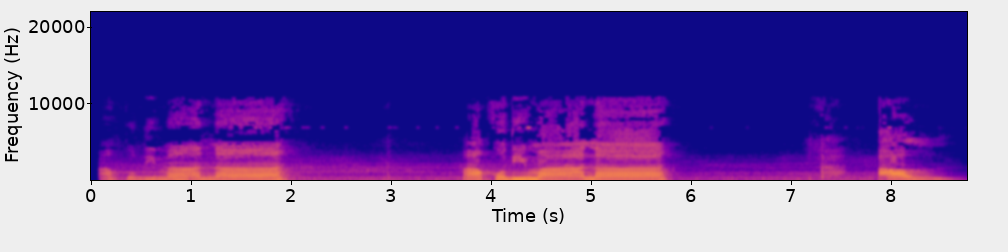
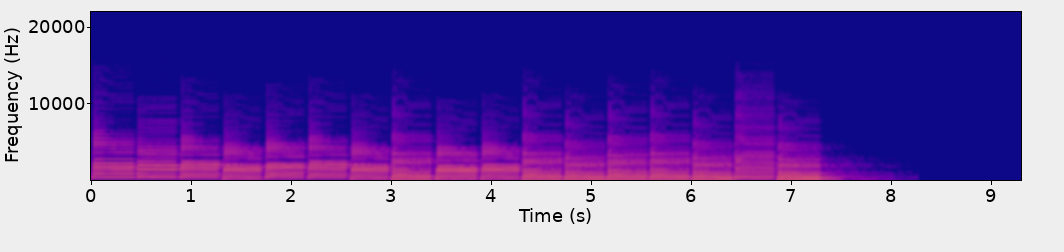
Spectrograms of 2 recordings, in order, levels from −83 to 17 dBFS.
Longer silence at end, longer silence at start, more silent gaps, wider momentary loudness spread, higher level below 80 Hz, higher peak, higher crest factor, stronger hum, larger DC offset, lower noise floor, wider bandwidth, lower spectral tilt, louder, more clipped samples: second, 0.15 s vs 1.45 s; about the same, 0.1 s vs 0 s; neither; first, 18 LU vs 3 LU; first, -60 dBFS vs -78 dBFS; first, -2 dBFS vs -22 dBFS; about the same, 16 dB vs 12 dB; neither; neither; second, -45 dBFS vs under -90 dBFS; second, 11 kHz vs 15.5 kHz; first, -4.5 dB/octave vs -2 dB/octave; first, -15 LUFS vs -32 LUFS; neither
